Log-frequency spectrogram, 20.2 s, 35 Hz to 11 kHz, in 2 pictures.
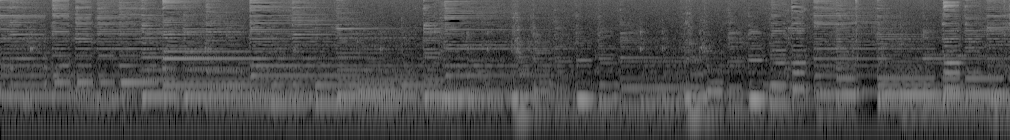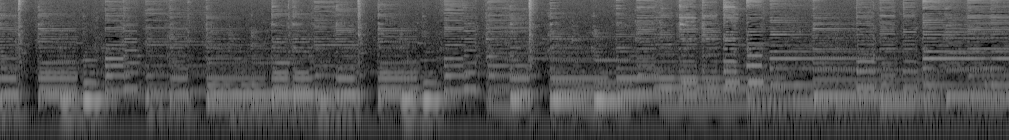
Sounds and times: Acoustic guitar: 0.0s - 20.1s.

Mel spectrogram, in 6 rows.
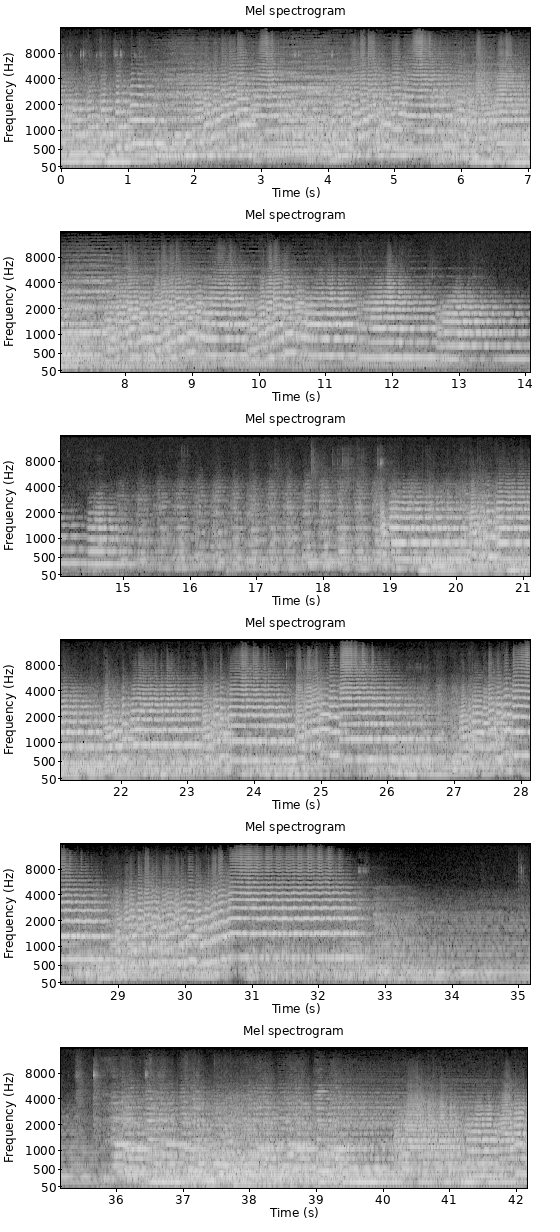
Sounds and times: Cello: 0.0s - 42.1s
Violin, fiddle: 14.8s - 27.2s, 27.8s - 42.1s.

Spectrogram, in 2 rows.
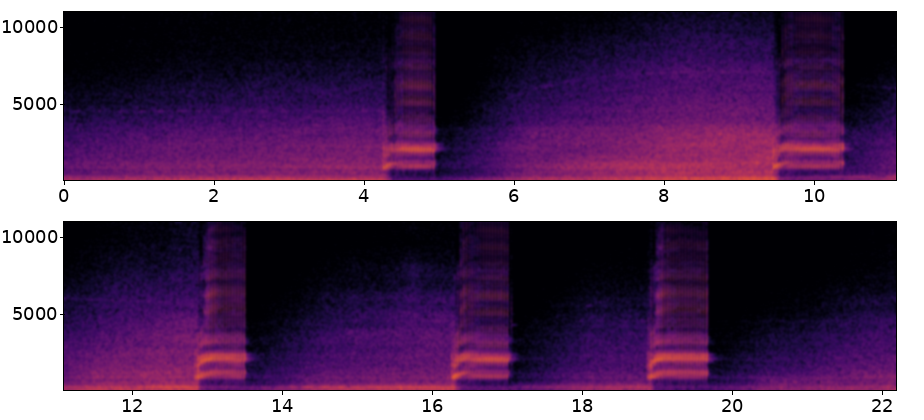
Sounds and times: Frog: 4.2s - 5.0s, 9.5s - 10.5s, 12.8s - 13.6s, 16.3s - 17.2s, 18.9s - 19.8s.

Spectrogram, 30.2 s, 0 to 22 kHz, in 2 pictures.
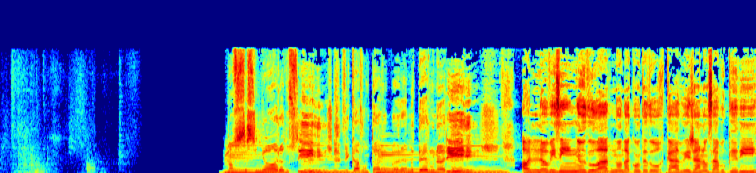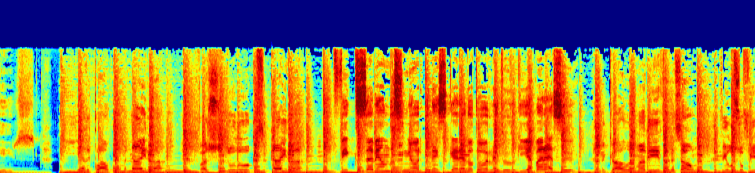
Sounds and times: Pop music: 16.4s - 30.2s.

